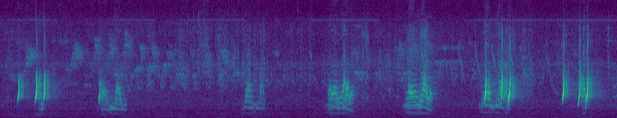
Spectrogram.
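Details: Common quails calling at morning: scattered bursts, some sharp quick triplets, others softer, rasping and smeared, arriving every second or so with gaps, as if from several birds at differing distances.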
